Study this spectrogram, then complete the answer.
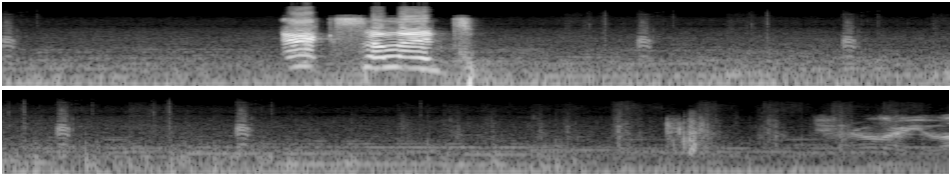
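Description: Rubber duck squeaks out a loud burst of quacks in the video game Lethal Company, with a short voice exclamation and footsteps nearby.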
